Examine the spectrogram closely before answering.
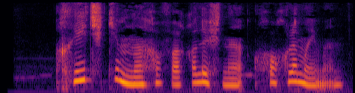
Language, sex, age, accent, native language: Uzbek, female, under 19, Toshkent shahri, Uzbek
